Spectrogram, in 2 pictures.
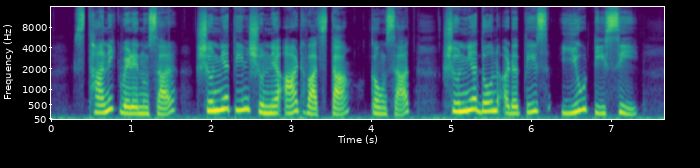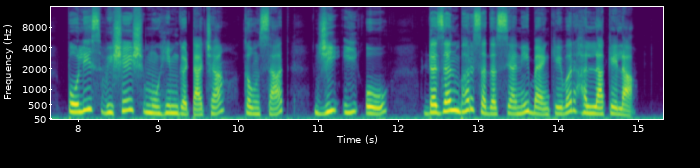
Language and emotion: Marathi, neutral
